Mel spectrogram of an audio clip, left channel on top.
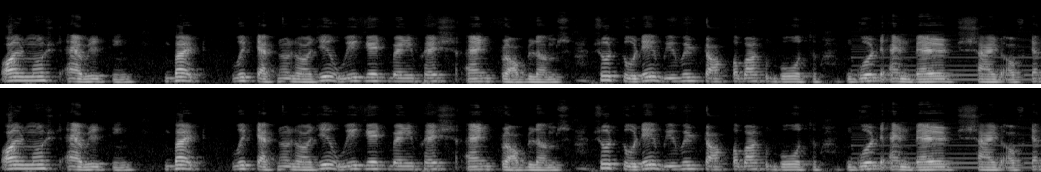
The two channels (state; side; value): identical; both; correlation 1.00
